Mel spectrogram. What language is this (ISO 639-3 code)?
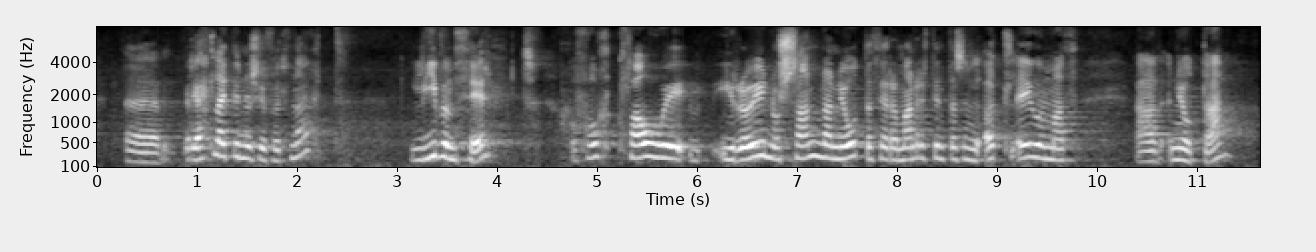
isl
